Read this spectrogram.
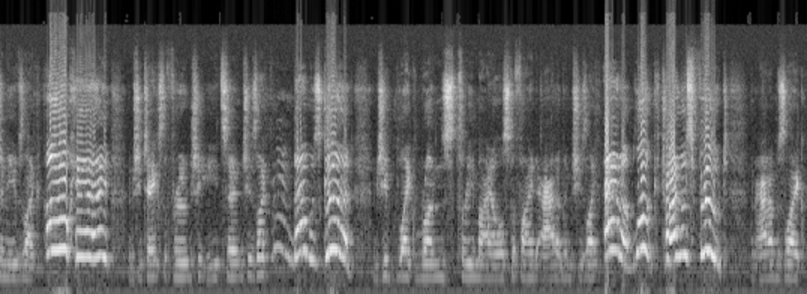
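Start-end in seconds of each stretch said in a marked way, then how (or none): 0.6-1.5 very high, loud falsetto woman; hammed-up squeal of eager agreement; mock naive Eve. Eve cheerfully agreeing to the serpent, mock falsetto. 3.6-4.7 very high, loud falsetto woman; hammed-up squeal of eager agreement; mock naive Eve. Eve cheerfully agreeing to the serpent, mock falsetto. 8.0-9.7 very high, loud falsetto; mock excited Eve. Eve urging Adam to try the fruit, mock-excited falsetto.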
